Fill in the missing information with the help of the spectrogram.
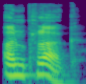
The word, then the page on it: unplug: British English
